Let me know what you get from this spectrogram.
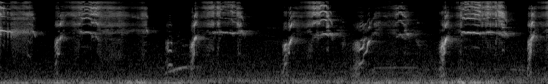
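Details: A lone female monkey cries out after everyone leaves her: piercing, high screams that drop steeply in pitch, repeated roughly once per second, each brief and harsh, over a quiet background rumble.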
